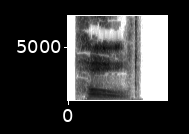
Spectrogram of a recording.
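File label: "hold", American English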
